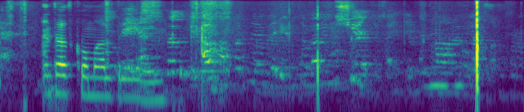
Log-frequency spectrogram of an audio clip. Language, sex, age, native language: Icelandic, male, 9, Icelandic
